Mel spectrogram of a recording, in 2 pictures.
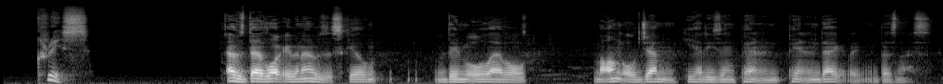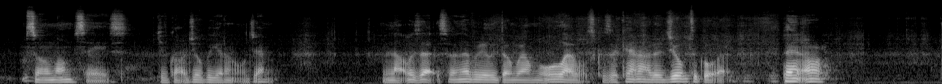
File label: Dundee, scotspeak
